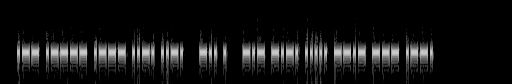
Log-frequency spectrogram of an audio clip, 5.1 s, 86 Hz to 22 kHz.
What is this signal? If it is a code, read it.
Morse code, heard as a keyed tone, about 48 wpm, 700 Hz. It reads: W1JFF DE KC5QOP
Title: USA Callsign DE Callsign 50wpm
